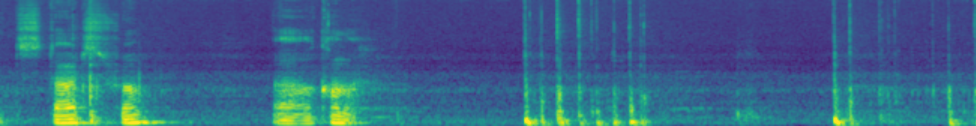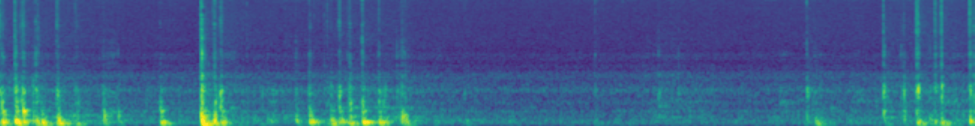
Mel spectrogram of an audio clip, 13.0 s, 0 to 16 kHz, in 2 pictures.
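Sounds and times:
computer keyboard typing: 0:03.5 - 0:04.4, 0:05.6 - 0:07.1, 0:07.8 - 0:09.3, 0:11.9 - 0:13.0.

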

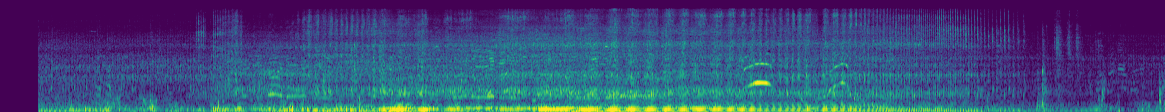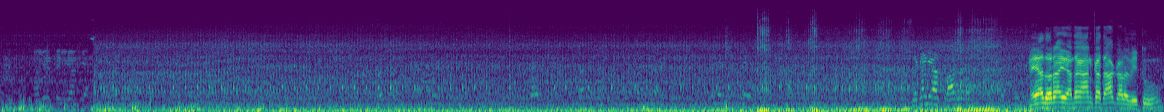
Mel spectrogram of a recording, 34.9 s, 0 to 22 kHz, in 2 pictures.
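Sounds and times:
tractor diesel engine under load: 0:00.6 - 0:34.9.

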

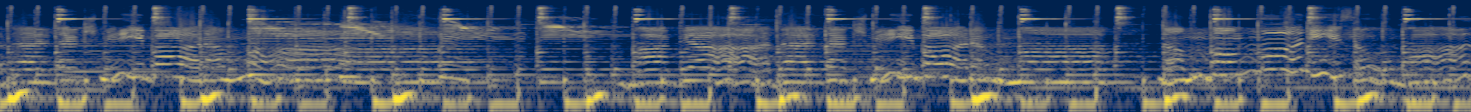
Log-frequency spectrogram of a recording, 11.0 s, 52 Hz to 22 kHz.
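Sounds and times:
percussion strokes: 0:00.0 - 0:11.0
women singing: 0:00.0 - 0:11.0.

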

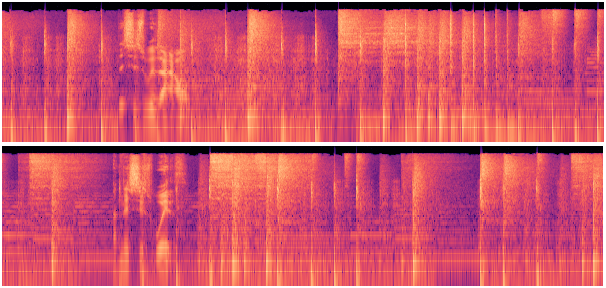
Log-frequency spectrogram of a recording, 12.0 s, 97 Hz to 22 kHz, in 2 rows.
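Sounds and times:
rock drum groove: 0:00.0 - 0:12.0.

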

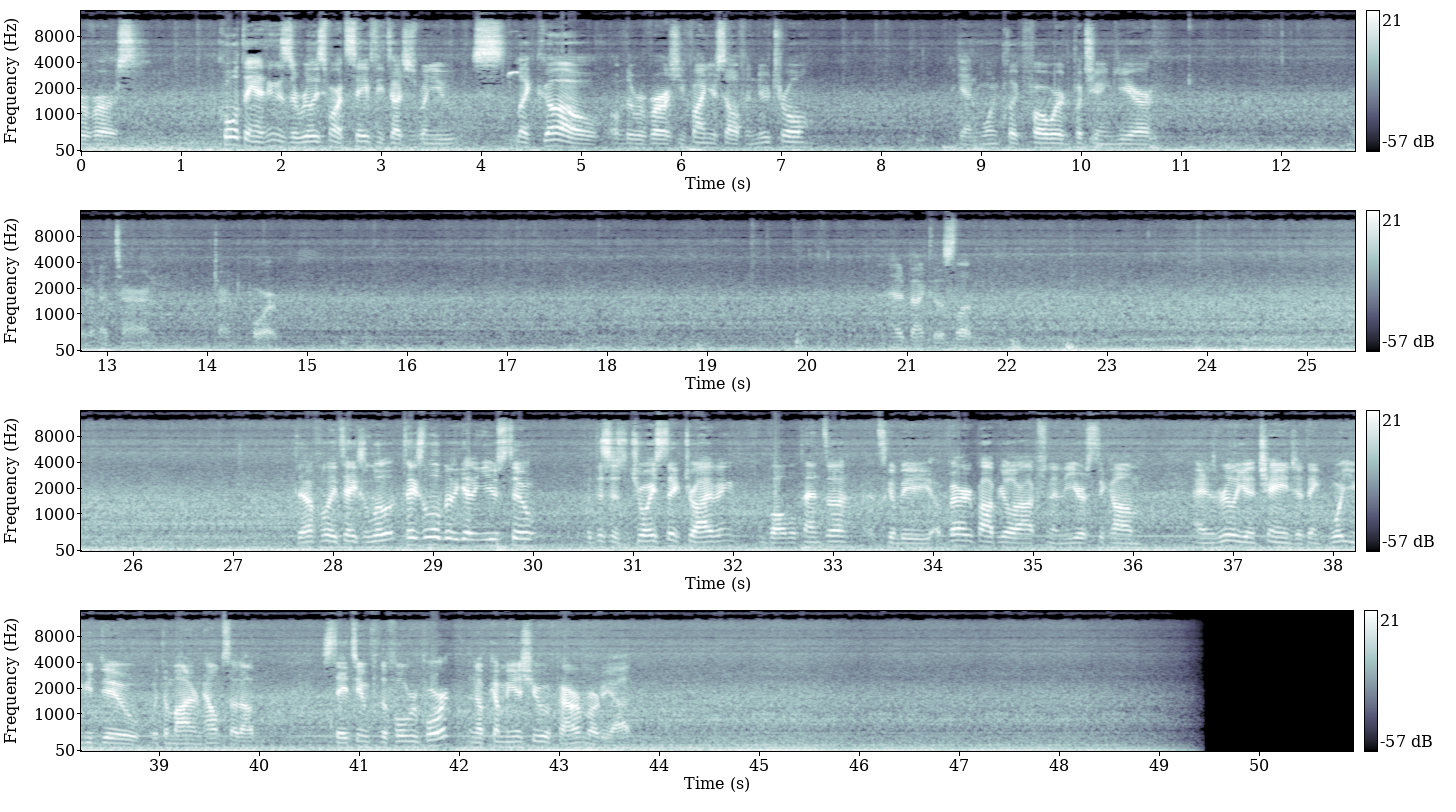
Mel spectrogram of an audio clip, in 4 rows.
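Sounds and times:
wind and water hiss: 0:00.0 - 0:48.7
boat engine rumble: 0:00.0 - 0:49.5.

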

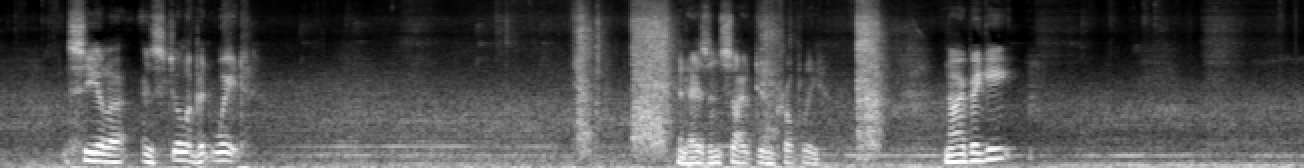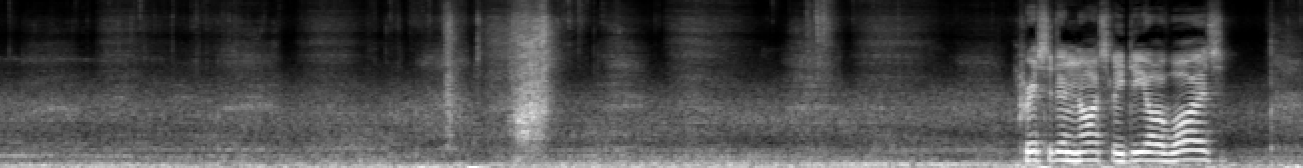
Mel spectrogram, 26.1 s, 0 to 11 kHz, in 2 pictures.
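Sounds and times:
steady low hum: 0:00.0 - 0:26.0
brushing rustle: 0:05.6 - 0:09.0, 0:17.3 - 0:18.8.

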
